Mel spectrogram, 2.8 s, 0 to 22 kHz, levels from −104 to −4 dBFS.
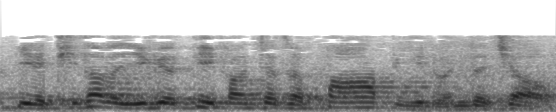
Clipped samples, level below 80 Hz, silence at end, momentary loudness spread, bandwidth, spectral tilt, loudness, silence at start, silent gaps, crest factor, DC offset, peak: under 0.1%; -56 dBFS; 0 s; 4 LU; 6 kHz; -5.5 dB/octave; -24 LUFS; 0 s; none; 12 dB; under 0.1%; -12 dBFS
